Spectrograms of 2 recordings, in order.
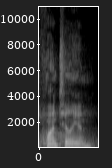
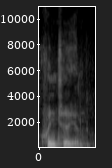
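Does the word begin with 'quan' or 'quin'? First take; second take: quan; quin. First: The first syllable is said as 'quan'. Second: The first syllable is said as 'quin'. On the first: The speaker calls it wrong. "don't say quantillion" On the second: The speaker calls it right. "It's quintillion"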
